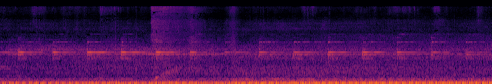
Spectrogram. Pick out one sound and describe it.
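Train wheels clack rhythmically over the rail joints.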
